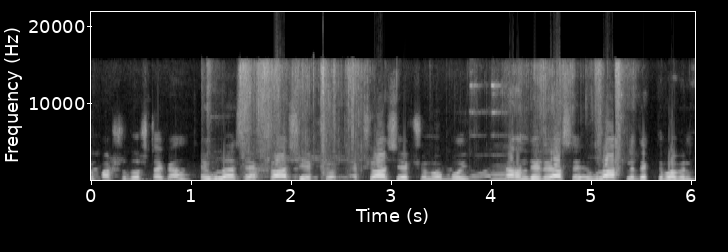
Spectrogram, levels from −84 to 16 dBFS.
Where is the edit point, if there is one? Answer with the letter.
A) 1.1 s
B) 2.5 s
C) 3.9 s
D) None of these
A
